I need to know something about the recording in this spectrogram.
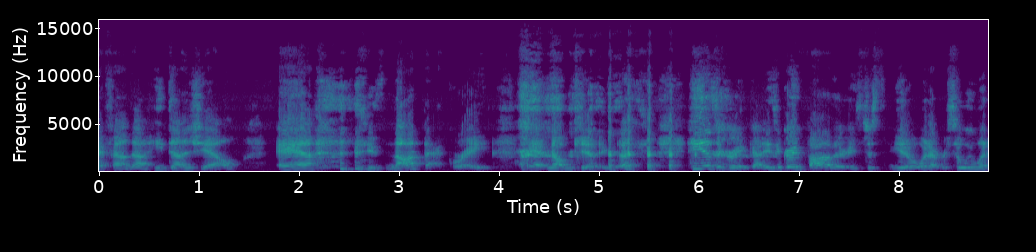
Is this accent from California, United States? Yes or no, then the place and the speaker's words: no; Philadelphia, Pennsylvania, United States; Because I grew up in South Philly, so it's also like, this is what I was surrounded by.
